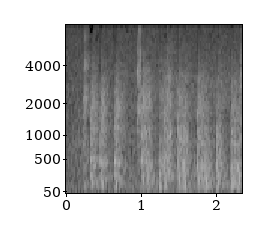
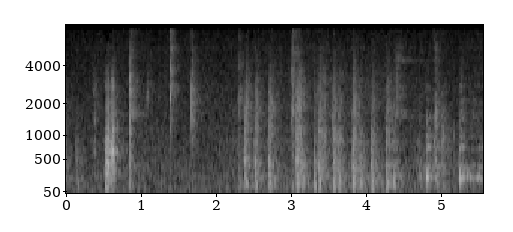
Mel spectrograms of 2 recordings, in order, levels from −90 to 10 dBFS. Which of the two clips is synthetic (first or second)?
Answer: second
